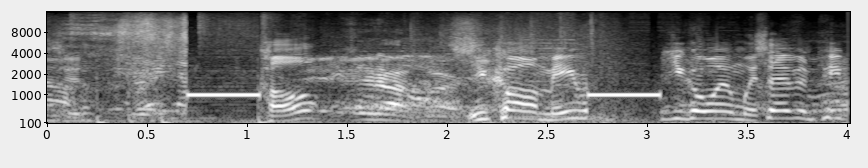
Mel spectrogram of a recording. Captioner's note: beep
